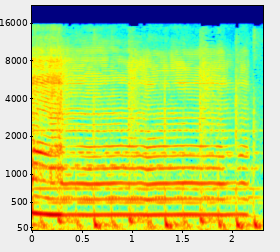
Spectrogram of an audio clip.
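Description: Kazoo playing one long held note, rich and buzzy, after a short upward slide into it, over a steady drum-machine beat. The note stops near the end.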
